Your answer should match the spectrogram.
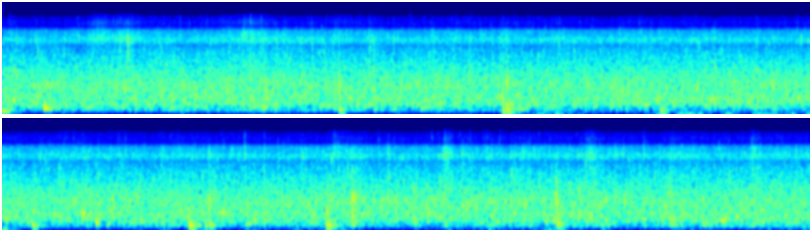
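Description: Steady rush of a shallow river flowing over stones, with a few light knocks scattered through it.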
